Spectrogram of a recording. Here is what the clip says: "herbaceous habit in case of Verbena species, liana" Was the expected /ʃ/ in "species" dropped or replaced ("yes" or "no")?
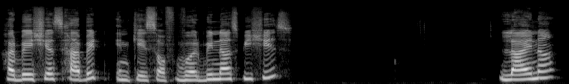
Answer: no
